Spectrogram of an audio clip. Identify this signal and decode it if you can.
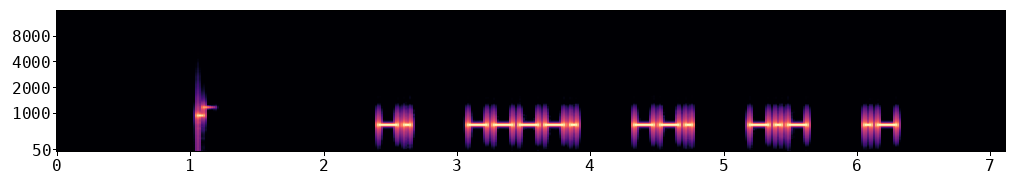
Morse code, heard as a keyed tone, about 25 wpm, spaced as for 14 wpm, 700 Hz. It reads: N9GKA
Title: USA Call Signs - 5 Characters - 3x Character Spacing - 25wpm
